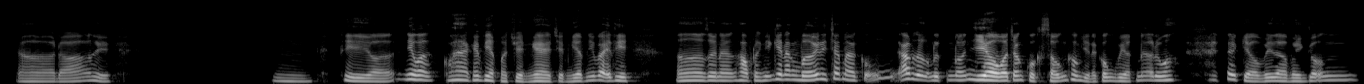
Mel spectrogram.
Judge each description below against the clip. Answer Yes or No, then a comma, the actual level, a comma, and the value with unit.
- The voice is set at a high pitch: No, medium, 180 Hz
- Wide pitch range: No, average, 4.8 semitones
